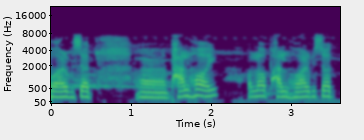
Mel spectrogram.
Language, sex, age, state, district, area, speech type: Assamese, female, 30-45, Assam, Udalguri, rural, spontaneous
